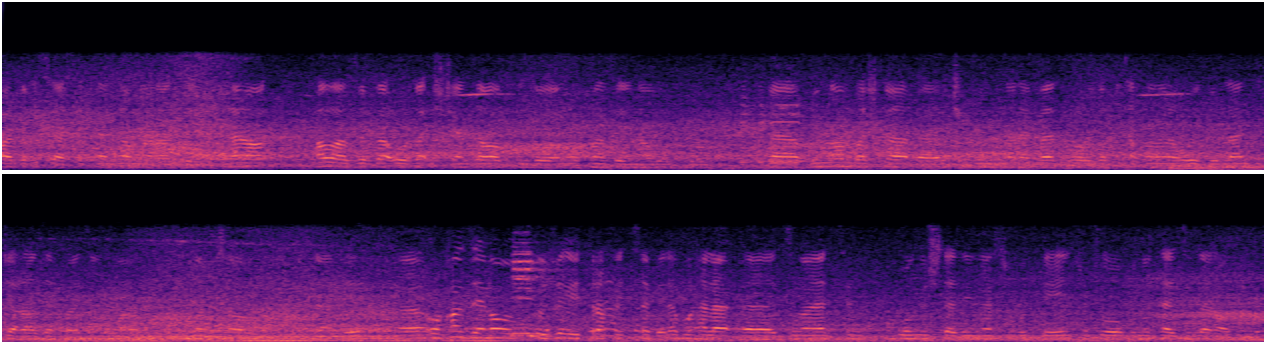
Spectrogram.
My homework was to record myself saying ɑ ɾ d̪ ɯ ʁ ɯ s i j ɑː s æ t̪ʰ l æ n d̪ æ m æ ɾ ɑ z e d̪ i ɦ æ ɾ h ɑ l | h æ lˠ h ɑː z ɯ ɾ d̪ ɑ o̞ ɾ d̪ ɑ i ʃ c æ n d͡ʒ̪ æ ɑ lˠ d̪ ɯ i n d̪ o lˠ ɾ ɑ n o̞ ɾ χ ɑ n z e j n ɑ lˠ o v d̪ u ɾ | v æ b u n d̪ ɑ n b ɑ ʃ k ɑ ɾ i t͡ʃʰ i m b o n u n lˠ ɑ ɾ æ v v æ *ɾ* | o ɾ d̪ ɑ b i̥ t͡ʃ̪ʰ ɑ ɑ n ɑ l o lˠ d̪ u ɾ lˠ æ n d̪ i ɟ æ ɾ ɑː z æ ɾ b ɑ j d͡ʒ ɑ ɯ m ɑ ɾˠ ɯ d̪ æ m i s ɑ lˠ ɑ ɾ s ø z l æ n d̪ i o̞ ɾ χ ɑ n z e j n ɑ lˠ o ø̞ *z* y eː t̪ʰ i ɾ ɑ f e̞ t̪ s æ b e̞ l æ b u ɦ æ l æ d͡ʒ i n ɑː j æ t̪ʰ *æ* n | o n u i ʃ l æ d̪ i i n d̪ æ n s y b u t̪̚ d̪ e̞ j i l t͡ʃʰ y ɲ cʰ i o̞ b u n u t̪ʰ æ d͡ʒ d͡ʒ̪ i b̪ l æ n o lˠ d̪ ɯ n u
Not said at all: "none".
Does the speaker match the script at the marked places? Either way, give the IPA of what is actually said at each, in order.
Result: l, z, i

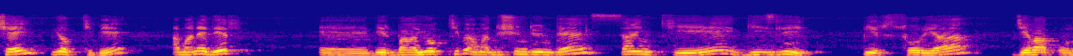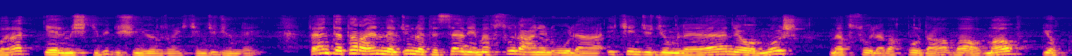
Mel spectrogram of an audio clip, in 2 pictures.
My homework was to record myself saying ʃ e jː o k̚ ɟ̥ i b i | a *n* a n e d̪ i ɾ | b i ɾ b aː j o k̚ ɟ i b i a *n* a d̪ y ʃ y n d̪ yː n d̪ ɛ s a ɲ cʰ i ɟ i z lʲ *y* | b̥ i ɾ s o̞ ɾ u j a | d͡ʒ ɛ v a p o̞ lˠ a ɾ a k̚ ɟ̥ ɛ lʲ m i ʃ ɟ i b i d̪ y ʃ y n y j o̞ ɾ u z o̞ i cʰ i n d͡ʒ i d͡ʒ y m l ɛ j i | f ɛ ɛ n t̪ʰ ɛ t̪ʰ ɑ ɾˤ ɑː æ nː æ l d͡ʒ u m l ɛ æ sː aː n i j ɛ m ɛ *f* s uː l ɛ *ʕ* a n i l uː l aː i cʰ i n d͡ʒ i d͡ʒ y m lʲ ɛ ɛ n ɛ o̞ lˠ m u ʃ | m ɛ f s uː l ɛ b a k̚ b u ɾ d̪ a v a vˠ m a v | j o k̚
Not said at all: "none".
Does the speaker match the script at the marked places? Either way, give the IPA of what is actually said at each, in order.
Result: m, m, i, f, ʕ

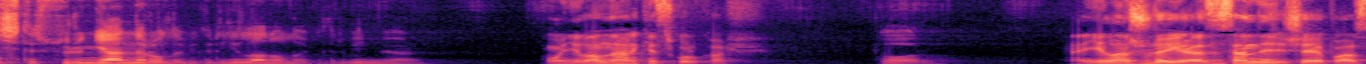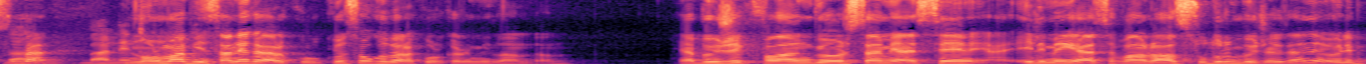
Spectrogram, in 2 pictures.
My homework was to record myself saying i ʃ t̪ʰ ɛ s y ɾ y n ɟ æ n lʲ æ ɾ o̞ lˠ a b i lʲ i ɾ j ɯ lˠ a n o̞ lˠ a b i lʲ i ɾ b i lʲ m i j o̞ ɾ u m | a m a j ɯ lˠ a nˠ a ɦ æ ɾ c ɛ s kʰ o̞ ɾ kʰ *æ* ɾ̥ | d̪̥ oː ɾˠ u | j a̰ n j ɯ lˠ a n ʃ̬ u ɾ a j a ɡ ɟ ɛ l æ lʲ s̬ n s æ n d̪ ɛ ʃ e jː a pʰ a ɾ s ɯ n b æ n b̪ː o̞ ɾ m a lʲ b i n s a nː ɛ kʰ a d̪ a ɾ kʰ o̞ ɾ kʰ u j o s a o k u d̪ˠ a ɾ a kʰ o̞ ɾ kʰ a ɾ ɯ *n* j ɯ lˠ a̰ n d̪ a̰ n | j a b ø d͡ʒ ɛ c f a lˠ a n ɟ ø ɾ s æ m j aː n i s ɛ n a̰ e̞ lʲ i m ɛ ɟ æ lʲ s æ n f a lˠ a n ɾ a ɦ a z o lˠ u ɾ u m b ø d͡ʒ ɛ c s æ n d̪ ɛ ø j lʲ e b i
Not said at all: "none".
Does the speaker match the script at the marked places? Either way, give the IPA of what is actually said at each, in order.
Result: a, m

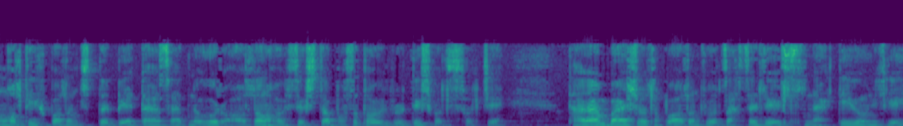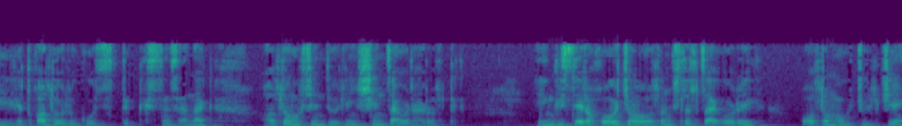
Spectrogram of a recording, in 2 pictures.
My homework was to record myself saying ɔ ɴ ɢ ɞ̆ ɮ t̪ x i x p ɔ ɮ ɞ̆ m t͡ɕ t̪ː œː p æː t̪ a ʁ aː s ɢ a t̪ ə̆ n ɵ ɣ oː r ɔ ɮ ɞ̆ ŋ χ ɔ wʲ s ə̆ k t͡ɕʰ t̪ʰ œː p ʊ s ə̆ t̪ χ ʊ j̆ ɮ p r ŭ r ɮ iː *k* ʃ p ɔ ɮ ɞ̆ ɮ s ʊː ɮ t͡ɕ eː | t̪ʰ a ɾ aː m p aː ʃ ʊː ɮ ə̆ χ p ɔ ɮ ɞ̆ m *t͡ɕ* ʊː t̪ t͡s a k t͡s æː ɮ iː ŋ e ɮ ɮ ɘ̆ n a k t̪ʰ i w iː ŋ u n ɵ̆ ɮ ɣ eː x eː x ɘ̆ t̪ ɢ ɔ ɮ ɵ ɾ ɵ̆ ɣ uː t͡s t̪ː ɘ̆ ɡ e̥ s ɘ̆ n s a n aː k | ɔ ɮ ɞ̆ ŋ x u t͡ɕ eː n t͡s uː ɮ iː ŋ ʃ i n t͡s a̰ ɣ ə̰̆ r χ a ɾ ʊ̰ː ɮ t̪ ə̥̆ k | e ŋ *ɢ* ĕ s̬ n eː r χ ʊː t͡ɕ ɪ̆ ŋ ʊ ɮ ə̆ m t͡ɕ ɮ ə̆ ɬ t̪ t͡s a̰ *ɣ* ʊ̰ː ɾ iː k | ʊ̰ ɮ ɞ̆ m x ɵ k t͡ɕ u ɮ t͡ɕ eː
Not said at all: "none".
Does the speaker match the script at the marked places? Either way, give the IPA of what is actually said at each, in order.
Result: k, t͡ɕ, ɡ, ɣ

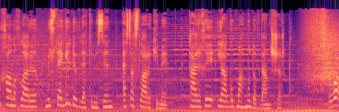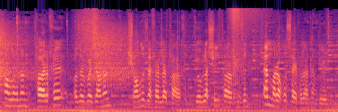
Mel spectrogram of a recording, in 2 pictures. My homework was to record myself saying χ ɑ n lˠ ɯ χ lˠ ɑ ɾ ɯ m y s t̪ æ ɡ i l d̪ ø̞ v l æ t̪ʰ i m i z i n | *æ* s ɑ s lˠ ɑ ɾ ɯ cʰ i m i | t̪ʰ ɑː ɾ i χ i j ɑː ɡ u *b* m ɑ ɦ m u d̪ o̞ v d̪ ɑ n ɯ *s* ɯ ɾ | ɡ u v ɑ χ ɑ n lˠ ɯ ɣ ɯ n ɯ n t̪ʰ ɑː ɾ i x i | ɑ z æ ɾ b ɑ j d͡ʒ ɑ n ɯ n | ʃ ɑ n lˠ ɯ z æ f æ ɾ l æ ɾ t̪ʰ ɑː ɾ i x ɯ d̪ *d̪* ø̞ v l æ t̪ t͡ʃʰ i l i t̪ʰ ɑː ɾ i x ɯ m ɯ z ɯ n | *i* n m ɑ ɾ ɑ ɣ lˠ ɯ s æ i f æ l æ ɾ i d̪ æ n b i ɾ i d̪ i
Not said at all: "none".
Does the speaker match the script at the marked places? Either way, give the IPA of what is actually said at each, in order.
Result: æ, b, ʃ, d̪, æ

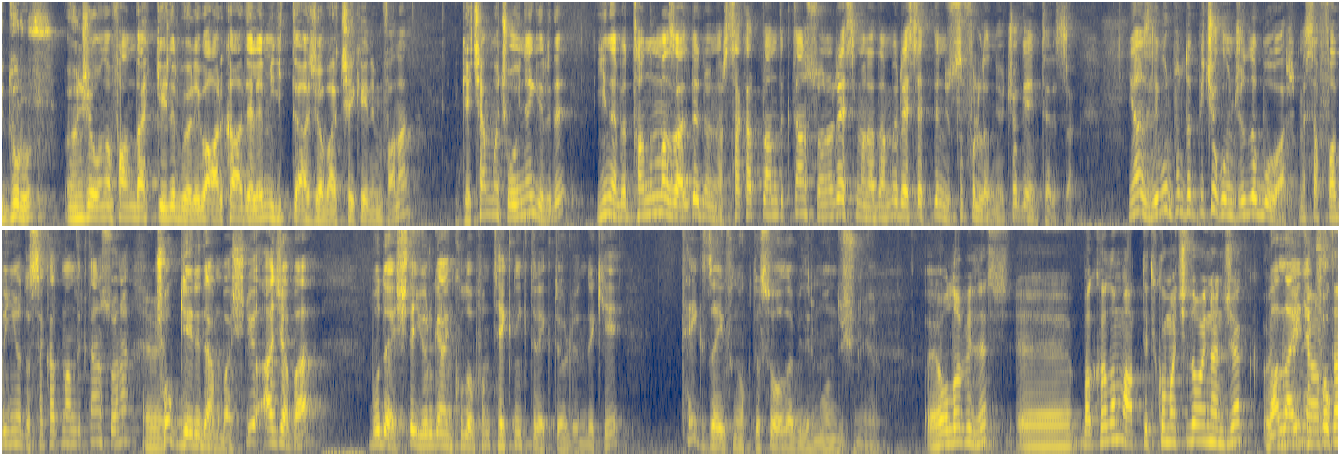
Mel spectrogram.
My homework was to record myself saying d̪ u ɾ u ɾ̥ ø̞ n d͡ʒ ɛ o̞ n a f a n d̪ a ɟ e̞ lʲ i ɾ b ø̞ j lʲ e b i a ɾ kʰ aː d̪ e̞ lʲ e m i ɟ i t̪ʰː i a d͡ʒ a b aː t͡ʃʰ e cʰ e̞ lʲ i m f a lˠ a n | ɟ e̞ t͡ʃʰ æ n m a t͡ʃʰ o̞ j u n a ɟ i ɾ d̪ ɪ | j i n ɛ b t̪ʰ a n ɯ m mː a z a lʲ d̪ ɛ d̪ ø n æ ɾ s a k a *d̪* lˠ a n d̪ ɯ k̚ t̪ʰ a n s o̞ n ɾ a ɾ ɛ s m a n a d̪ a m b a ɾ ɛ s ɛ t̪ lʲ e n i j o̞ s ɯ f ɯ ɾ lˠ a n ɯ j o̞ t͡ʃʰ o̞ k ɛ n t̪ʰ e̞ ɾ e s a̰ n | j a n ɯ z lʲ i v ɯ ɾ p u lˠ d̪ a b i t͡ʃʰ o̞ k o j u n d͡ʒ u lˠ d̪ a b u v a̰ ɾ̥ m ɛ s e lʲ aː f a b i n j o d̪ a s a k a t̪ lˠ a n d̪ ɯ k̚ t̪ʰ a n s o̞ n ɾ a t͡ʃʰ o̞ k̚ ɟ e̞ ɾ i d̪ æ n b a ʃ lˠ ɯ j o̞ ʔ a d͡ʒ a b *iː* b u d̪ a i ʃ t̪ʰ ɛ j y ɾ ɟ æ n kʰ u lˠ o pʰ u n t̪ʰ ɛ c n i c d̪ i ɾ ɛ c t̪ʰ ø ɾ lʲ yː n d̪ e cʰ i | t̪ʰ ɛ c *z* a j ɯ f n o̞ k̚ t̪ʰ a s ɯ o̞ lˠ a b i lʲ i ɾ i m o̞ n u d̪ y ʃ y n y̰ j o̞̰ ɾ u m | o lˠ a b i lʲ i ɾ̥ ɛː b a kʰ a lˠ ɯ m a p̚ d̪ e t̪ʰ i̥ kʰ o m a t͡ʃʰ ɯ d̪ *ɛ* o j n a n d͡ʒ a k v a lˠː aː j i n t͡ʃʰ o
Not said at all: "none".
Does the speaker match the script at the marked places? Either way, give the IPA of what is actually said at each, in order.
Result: t̪, aː, z, a

